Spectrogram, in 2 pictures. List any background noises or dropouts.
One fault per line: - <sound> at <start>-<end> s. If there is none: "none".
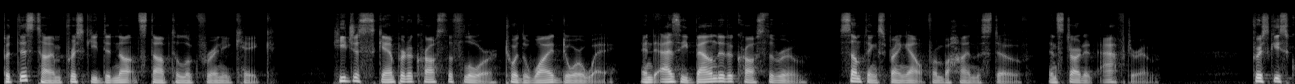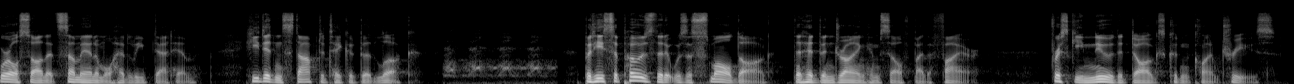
- bark at 17.4-18.5 s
